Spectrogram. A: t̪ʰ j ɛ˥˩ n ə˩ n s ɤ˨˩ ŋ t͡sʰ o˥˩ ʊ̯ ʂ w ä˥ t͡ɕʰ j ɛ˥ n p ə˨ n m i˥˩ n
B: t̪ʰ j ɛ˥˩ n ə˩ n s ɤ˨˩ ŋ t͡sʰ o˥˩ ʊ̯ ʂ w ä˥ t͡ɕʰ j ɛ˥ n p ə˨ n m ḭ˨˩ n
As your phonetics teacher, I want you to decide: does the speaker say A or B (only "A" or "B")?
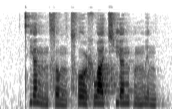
A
